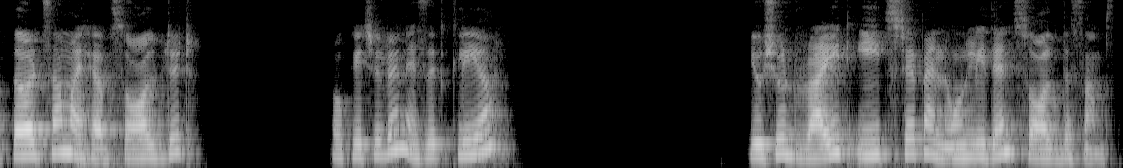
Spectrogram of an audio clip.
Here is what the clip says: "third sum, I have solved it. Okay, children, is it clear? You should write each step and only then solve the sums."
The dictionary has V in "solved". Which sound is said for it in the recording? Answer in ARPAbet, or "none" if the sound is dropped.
V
